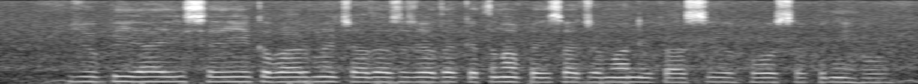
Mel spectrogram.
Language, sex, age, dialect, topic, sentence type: Maithili, male, 18-24, Angika, banking, question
